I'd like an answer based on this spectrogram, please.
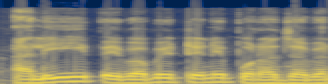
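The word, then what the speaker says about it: ألف: করে শিখে নিন আলিফ আলিফ হরফকে টেনে উচ্চারণ করা যাবে না আলিফ এভাবে টেনে পড়া যাবে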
